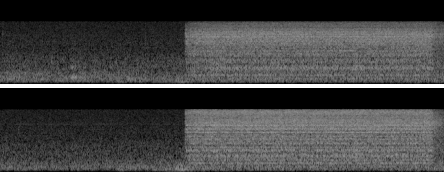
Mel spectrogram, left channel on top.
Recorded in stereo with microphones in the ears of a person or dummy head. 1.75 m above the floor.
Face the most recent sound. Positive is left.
turn(degrees=-25)  # may be behind; listen again after turning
